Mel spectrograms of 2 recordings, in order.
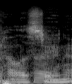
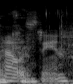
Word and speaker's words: Palestine: Did you double check the pronunciation? – Yes, I did. – Palestine. – Okay. Palestine.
